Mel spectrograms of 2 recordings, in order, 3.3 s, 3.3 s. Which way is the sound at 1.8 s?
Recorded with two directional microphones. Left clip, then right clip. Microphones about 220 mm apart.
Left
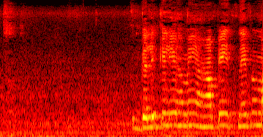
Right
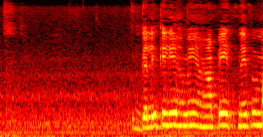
30° left (ahead or behind).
